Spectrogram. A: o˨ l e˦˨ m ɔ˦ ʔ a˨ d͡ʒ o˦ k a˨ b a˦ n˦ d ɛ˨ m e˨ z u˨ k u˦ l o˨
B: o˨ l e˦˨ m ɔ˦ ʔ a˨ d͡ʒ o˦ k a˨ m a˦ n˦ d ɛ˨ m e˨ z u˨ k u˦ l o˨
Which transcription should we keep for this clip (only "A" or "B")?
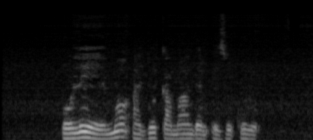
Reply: B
